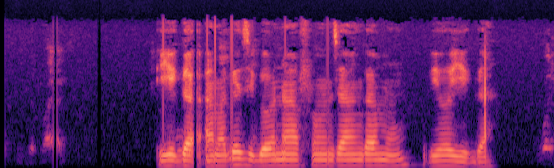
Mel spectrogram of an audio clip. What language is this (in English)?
Ganda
